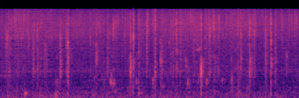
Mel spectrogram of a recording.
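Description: Sliced sausage frying in a hot skillet: a steady sizzle with frequent sharp crackles and pops.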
